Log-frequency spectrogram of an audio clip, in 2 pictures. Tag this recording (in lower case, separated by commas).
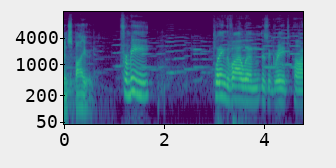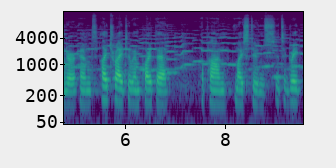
music, speech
